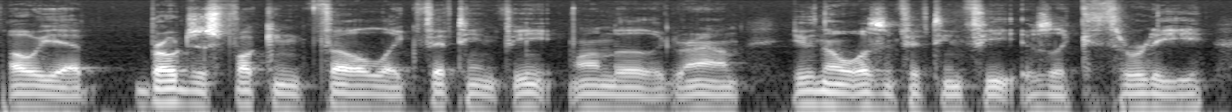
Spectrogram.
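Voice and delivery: low, quiet mock-casual retelling; dismissive imitation. Mimicking a friend's account of bro's fall, dismissively. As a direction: imitate his offhand attitude, soft and low. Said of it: "this is the exact attitude he had".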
